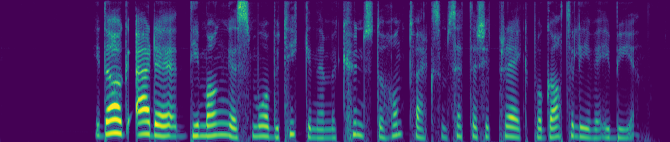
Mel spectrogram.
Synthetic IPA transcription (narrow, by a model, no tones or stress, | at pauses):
iːd̪ɑːɡæːɖeːd̪iːmɑŋəsmoːbʉt̪ʰɪkənəmeːkʰʉnst̪oːhɔnt̪ʰʋæɾksm̩sɛt̪əsɪt̪̚pʰɾeːɡpʰoːɡɑːt̪ʰəliːʋəiːbyːə̰n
